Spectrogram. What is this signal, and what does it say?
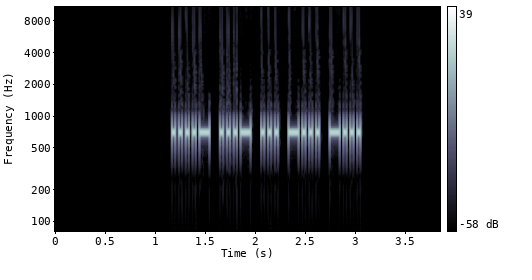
Morse code, heard as a keyed tone, about 36 wpm, 700 Hz. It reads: 4VSBB
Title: Five Challenging Letter-Number Combinations 35wpm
